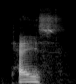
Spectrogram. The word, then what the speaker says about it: CAIS: Center for AI Safety, CAIS, pronounced CASE, is a San Francisco-based research and field-building non-profit.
